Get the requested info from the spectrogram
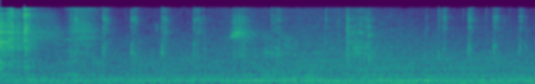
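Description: A metal spoon clinks down onto a ceramic plate at the start, then a spoon stirs wet batter in a ceramic bowl, scraping and ticking lightly against its sides.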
